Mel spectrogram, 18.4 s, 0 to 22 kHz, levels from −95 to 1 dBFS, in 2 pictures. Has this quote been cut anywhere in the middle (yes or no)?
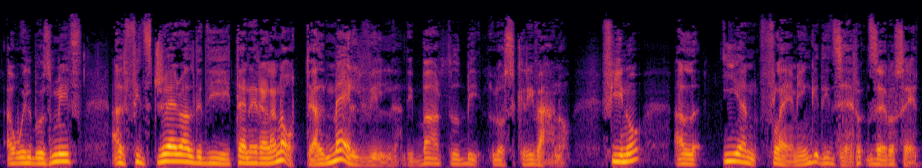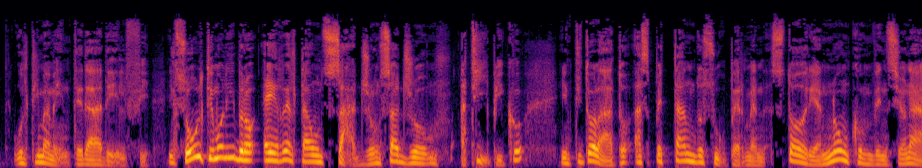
yes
